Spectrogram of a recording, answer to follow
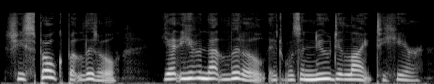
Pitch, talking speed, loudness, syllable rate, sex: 230 Hz, 205 wpm, -14 LUFS, 5.2 syllables/s, female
